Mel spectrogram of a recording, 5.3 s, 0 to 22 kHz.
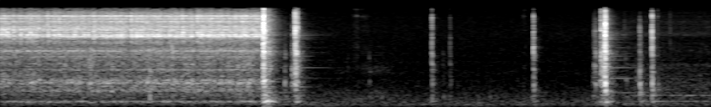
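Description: Panasonic RQ-309S cassette recorder rewinding: a steady whir of motor and spooling tape for about two seconds, cut off with a click. Several clicks of the transport keys follow, the loudest about four and a half seconds in as the play key latches, and then the motor runs with a faint steady hum.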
